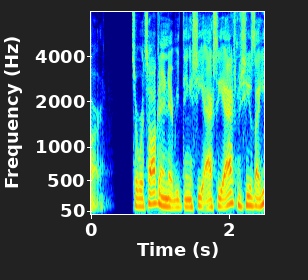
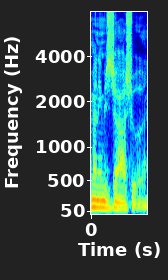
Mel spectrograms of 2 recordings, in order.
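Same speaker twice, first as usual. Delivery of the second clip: deliberately lowered, low, soft voice; 6 semitones lower, 7 dB quieter than usual. Retelling introducing himself to a woman he approached, in a lowered voice. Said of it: "Now this voice I'm putting on right now".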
